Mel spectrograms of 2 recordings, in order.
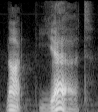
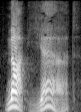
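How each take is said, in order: First: Quiet. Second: Said in the usual way. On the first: Shown as a demonstration.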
